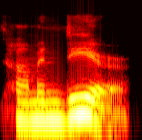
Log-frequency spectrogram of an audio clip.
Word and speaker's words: commandeer: a present okay um the oon and ear syllable is accented raccoon commandeer and last but not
